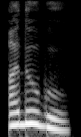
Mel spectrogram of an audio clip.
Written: ಅದುಗು

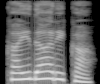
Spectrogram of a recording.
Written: ಕಾತರಿಕೆ

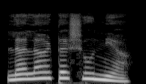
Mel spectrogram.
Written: ಲಲಾಟಶೂನ್ಯ

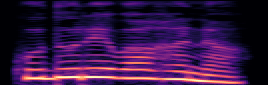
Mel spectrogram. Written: ಕುದುರೆವಾಹನ

